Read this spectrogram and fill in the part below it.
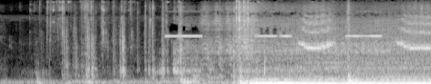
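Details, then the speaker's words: Nissan Frontier at startup, before the alternator belt was replaced. After cranking, high chirping squeals come and go. A loose alternator belt is slipping, with its tensioner near maximum reach. "Uh, my neighbor just trying to save a buck or two, which I understand. So, we still get the squeal and put startup."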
